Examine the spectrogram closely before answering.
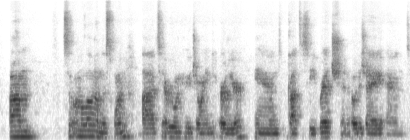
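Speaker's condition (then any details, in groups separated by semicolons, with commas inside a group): No condition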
